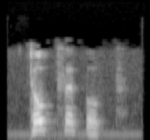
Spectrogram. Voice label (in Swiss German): "hopfebubb", alsace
